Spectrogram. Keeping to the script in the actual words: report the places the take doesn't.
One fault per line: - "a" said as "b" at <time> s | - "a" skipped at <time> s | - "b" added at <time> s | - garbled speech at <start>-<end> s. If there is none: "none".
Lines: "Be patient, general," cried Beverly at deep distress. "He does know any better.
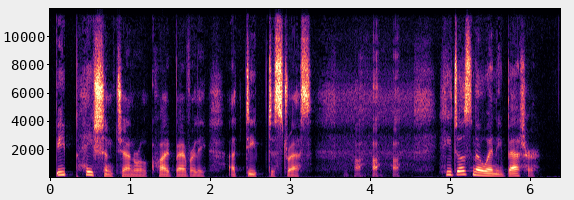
none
